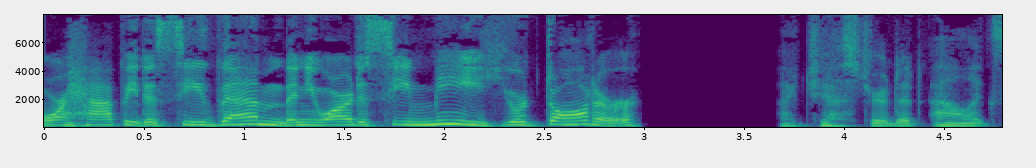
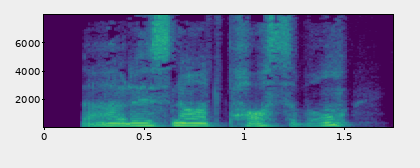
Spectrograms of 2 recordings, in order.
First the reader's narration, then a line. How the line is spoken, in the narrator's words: he answered quietly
